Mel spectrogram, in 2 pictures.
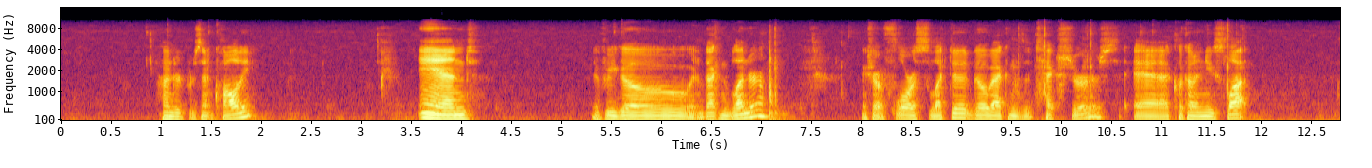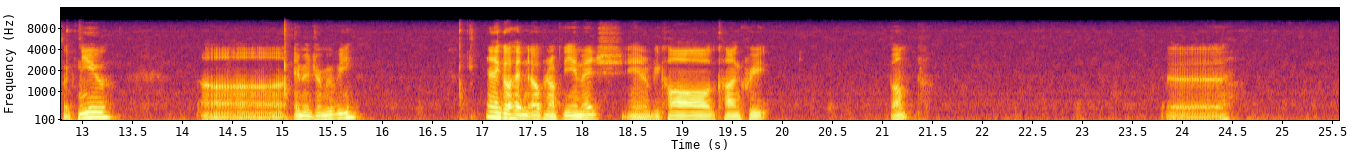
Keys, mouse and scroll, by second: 7.2 Escape, 7.9 middle click, 8.8 scroll down 1, 11.8 click, 11.8-12.3 scroll up 10.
